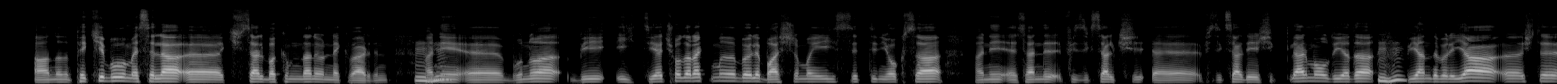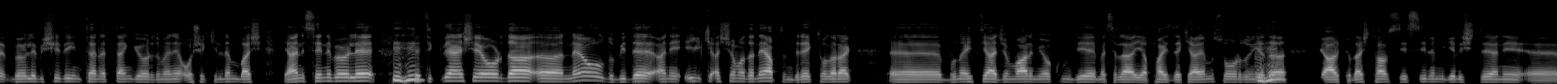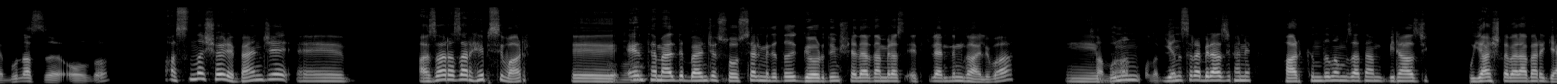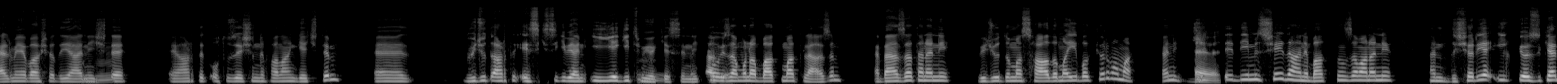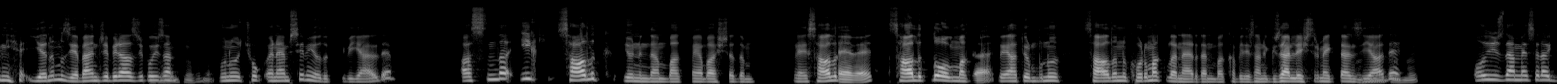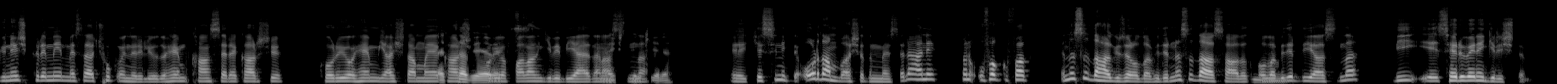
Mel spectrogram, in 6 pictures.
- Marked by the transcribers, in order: laughing while speaking: "yanımız"
- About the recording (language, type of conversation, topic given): Turkish, podcast, Yeni bir şeye başlamak isteyenlere ne önerirsiniz?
